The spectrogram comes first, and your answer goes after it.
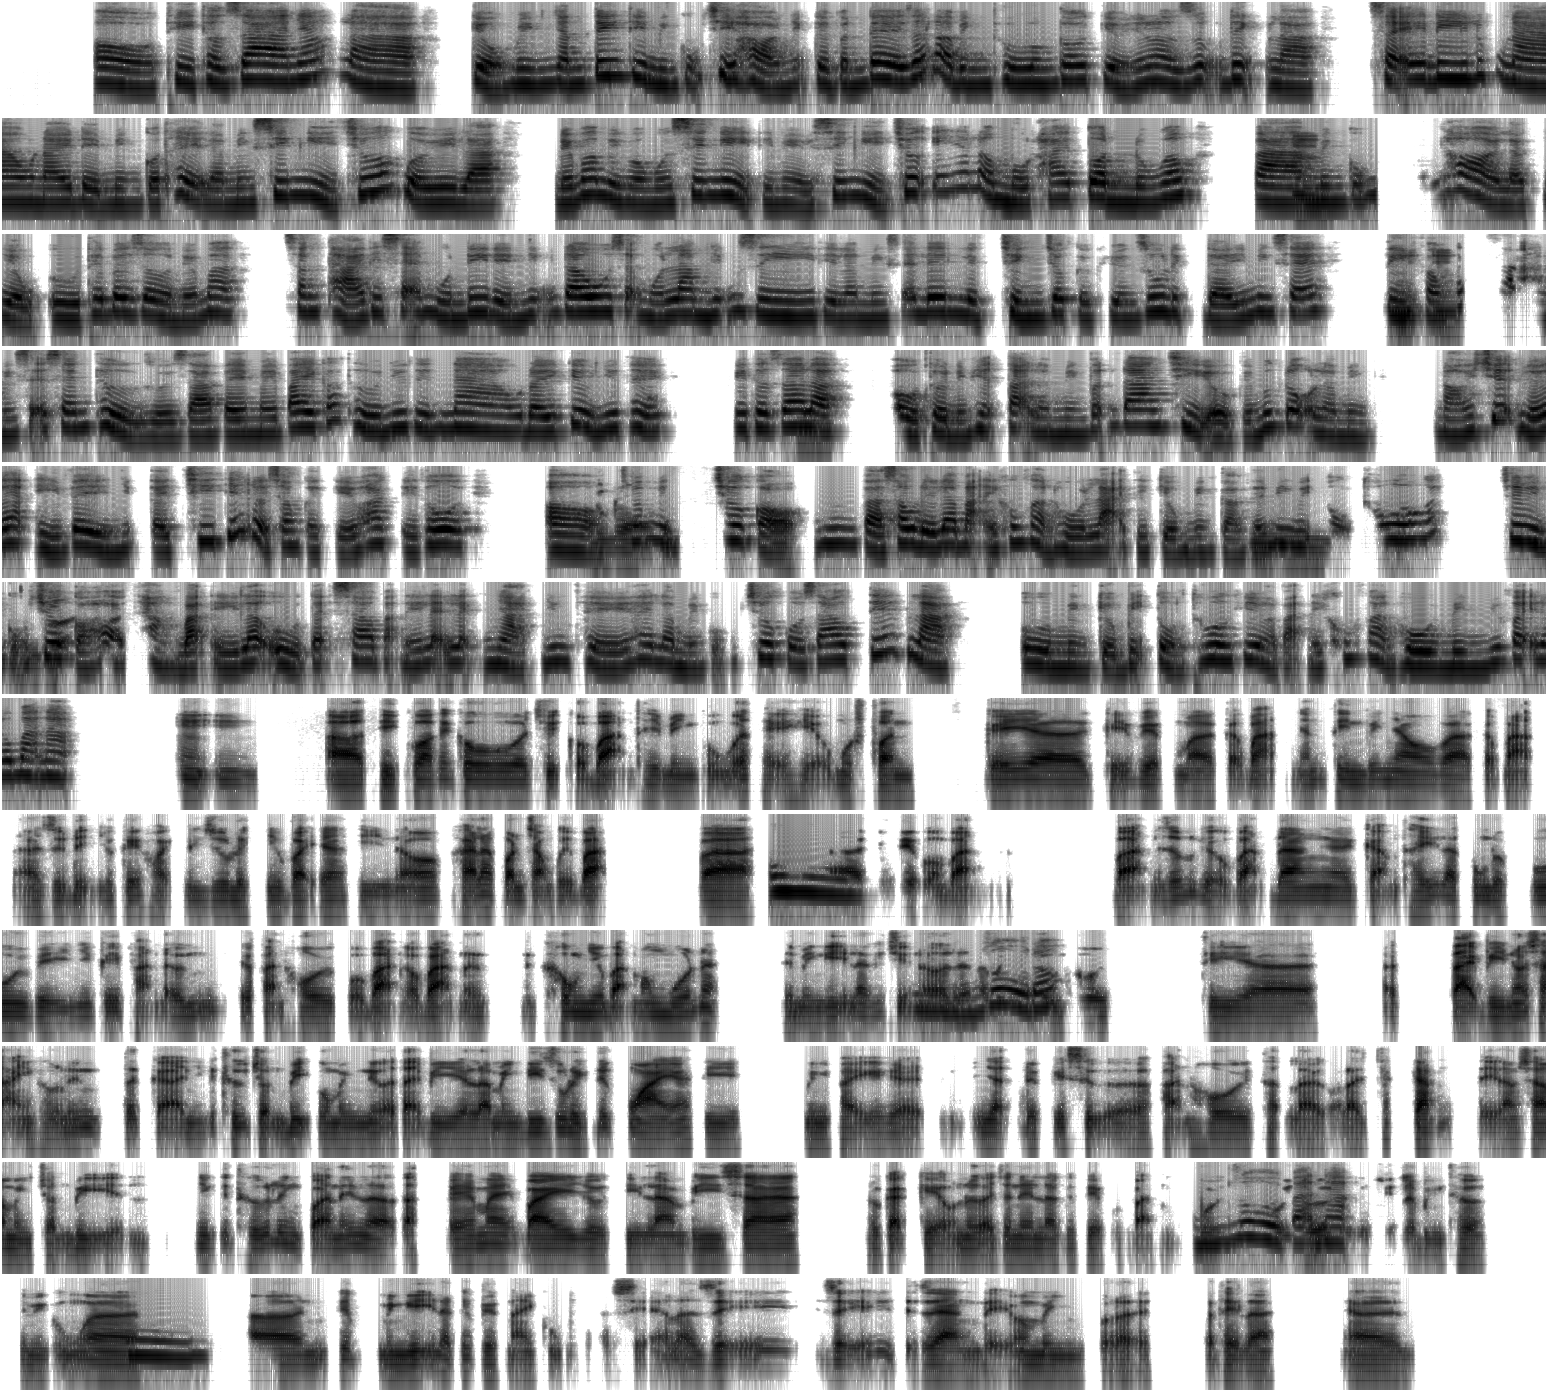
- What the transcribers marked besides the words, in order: tapping; other background noise
- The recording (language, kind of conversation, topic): Vietnamese, advice, Làm thế nào để giao tiếp với bạn bè hiệu quả hơn, tránh hiểu lầm và giữ gìn tình bạn?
